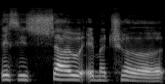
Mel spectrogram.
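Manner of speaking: put-on extra British accent. Retelling own childhood reaction to cartoons: imitating younger self, more British accent. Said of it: "I sounded even more British".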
